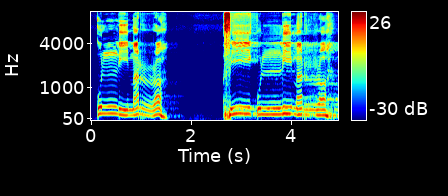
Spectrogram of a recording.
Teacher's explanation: Fi kulli masuk pada huruf lam yang bertasdid hanya masuk tanpa ditahan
